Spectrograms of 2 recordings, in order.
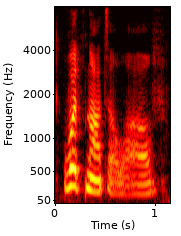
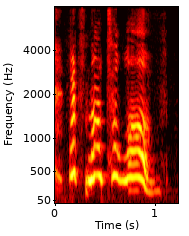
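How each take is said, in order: First: Said in the usual way. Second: High, laughing sarcastic question; laughing squeal. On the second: Acted.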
